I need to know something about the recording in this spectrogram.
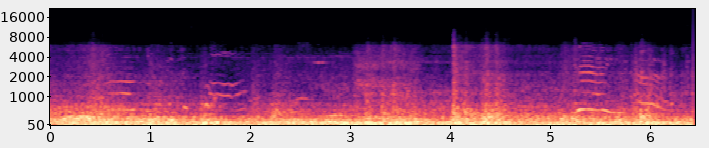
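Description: Reverchon spinning coaster car rolling along its track towards the lift hill, a steady low rumble throughout.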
